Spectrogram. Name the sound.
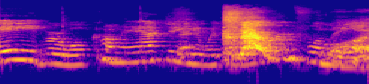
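sneeze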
